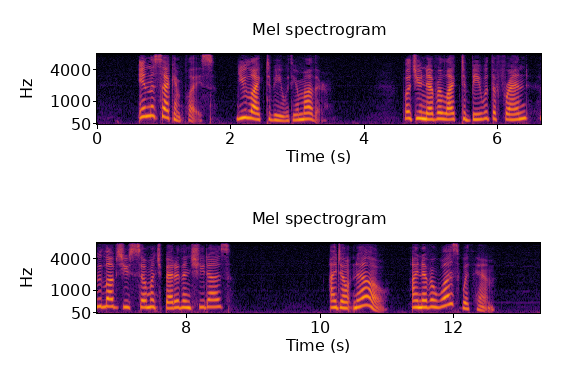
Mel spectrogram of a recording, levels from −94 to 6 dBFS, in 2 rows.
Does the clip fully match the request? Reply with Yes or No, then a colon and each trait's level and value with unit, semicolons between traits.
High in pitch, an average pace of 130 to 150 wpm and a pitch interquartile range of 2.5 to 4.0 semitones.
No: very high, 275 Hz; average, 165 wpm; average, 3.4 semitones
